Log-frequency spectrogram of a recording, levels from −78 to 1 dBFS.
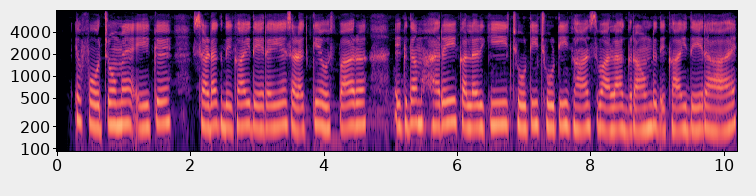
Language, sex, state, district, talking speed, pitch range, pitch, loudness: Chhattisgarhi, female, Chhattisgarh, Jashpur, 155 wpm, 195-215 Hz, 205 Hz, -19 LUFS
